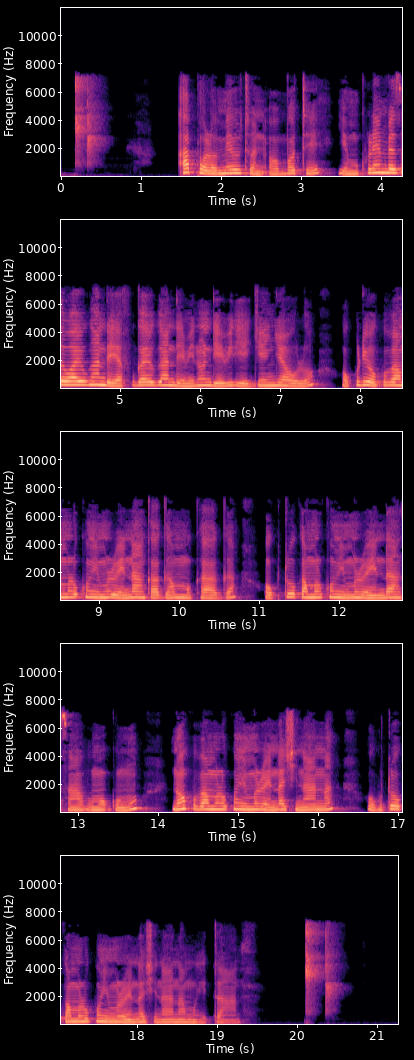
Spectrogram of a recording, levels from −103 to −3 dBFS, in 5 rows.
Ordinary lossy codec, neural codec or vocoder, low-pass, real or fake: MP3, 48 kbps; none; 7.2 kHz; real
